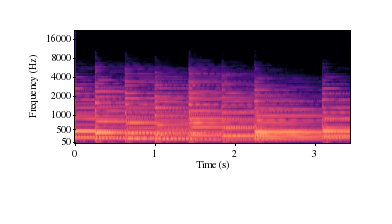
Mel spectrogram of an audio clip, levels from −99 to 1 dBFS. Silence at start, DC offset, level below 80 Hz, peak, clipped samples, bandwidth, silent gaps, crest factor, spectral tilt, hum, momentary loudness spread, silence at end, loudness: 0 s; under 0.1%; -56 dBFS; -10 dBFS; under 0.1%; 6.2 kHz; none; 14 dB; -8.5 dB/octave; none; 5 LU; 0 s; -25 LUFS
